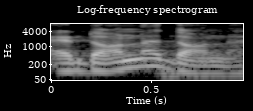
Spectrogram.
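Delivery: plain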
